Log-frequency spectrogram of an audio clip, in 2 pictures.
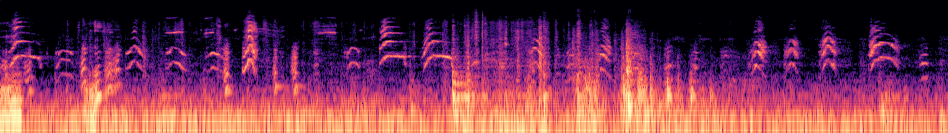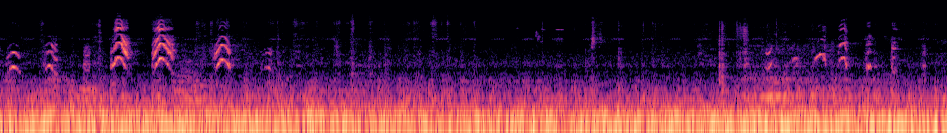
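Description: Newborn puppies whimpering and squeaking in short, high cries that rise and fall, several a second at first and thinning out after about eleven seconds. A few dull knocks come in the first seven seconds, over a steady low rumble.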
